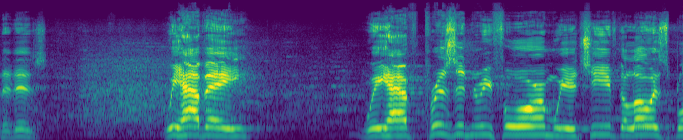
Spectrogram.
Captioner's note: laughter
